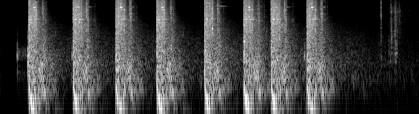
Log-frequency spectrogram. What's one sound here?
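Rifle shots fire in rapid succession, each ringing out loudly.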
